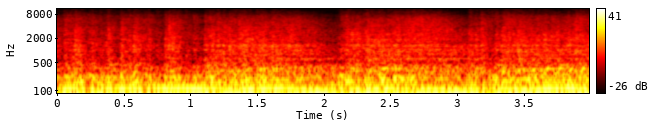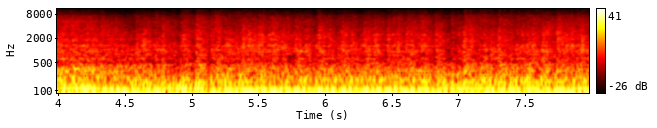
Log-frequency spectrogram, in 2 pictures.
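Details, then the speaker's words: 1970 Chevelle V8 with Holley Sniper 2 fuel injection, first start while setting the timing: loud, deep idle with an uneven, loping beat that never smooths out; rough idle, timing suspected still off, possibly IAC settings. Not confirmed. "Alright, to me, it sounds like our timing is still off."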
